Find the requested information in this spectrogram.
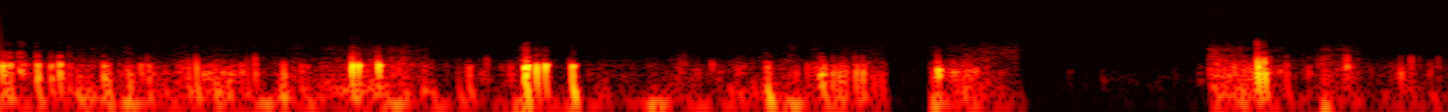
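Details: Hungry stomach noises: gurgling, bubbling rumbles in irregular bursts with brief pauses (borborygmi).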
